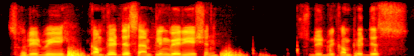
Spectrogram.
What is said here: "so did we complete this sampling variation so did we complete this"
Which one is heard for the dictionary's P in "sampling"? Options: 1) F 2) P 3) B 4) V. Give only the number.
2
